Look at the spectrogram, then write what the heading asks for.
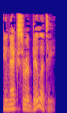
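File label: "inexorability", British English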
